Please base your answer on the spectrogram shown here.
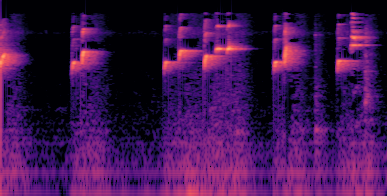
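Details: European goldfinch used to train other birds, giving spaced, short rising chirps in pairs, six brief twittering notes over four seconds with gaps between them.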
